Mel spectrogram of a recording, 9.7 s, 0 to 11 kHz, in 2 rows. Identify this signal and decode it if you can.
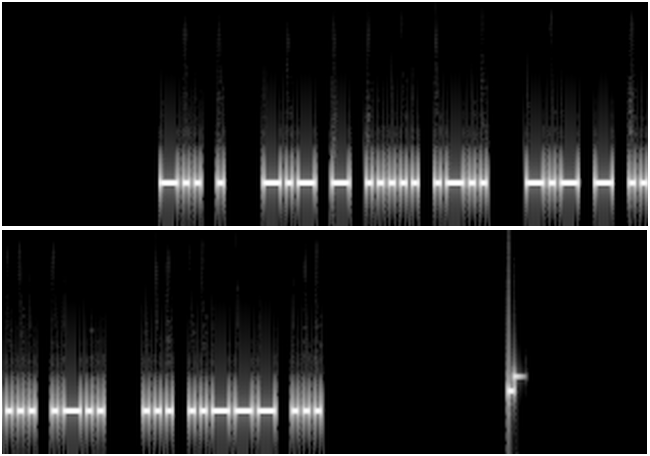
Morse code, heard as a keyed tone, about 25 wpm, 650 Hz. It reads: DE KT5L KT5L S2S
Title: SOTA QSO Practice 28wpm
